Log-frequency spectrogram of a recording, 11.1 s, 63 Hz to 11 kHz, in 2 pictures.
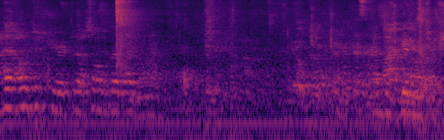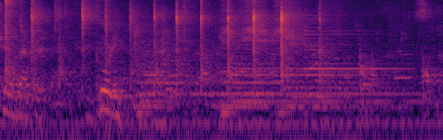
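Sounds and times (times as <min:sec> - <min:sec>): acoustic guitar: 0:07.1 - 0:11.0.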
